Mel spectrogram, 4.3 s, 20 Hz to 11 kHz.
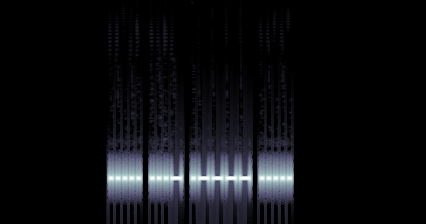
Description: Morse code, heard as a keyed tone, about 34 wpm, 700 Hz. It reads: 5V15
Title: Four Challenging Letter-Number Combinations 35wpm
